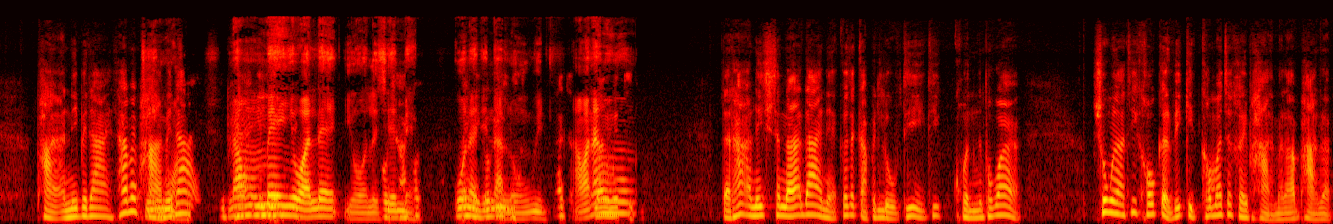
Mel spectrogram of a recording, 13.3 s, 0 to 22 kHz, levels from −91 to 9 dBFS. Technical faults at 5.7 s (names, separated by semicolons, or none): speech suppressed in double talk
